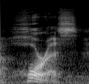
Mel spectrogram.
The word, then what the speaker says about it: Hor: But also, there were several falcon-headed gods, including the Egyptian god Horus, which that's actually the Greek version. The Egyptians pronounce it Hor, H-O-R, which obviously that doesn't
